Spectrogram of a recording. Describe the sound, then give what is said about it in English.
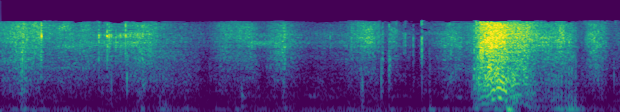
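A zipper is zipped up with a hook. A steady low rustle of handling leads into one loud, rasping zip burst near the end, followed by a softer tail of fabric noise. “rotate the hook and switch back, open it, you know, and grab onto whatever I want to do and zip it up”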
